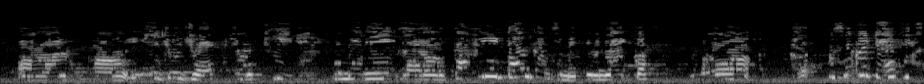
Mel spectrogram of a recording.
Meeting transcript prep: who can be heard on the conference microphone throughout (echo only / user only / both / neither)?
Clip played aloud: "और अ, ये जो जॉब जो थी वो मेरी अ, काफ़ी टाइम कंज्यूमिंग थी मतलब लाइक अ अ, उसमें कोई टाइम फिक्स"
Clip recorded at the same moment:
echo only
